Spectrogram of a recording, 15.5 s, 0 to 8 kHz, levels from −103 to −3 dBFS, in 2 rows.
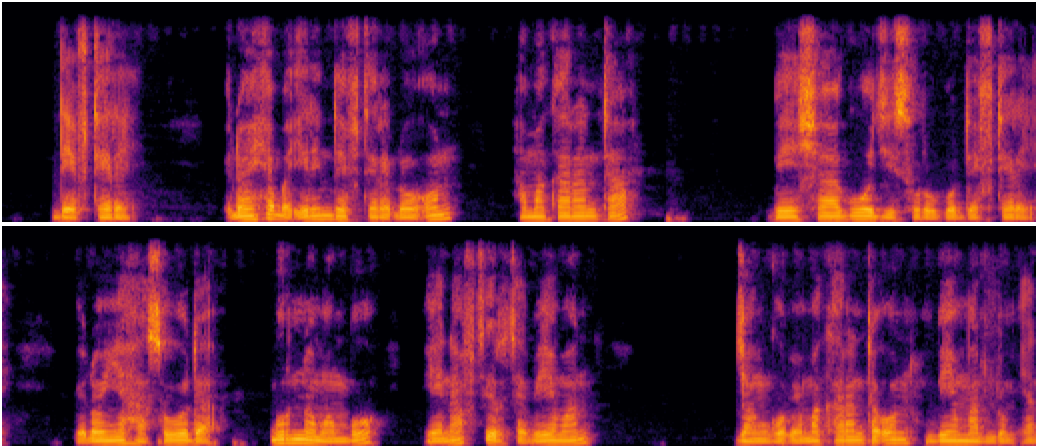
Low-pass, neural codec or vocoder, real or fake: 7.2 kHz; none; real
